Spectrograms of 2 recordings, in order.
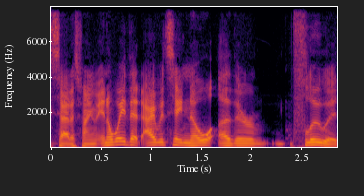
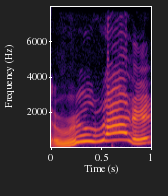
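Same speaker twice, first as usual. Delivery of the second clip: very high put-on dog voice, roar drawn out. Retelling what they said while biting Raul in the game: dog voice. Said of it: "in my dog voice".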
